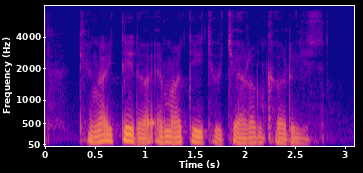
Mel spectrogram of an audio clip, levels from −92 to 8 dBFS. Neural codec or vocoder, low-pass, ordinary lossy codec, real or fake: vocoder, 44.1 kHz, 128 mel bands every 256 samples, BigVGAN v2; 7.2 kHz; none; fake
